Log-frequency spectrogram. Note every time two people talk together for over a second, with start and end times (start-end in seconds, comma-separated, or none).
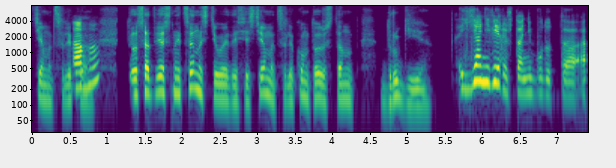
none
